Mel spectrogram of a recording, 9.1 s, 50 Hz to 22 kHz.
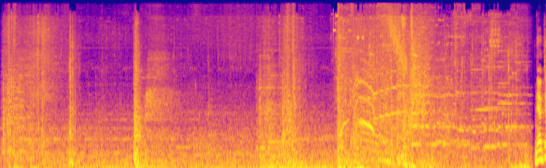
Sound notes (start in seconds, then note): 5.1 machine clanking; 7.4 cheerful jingle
